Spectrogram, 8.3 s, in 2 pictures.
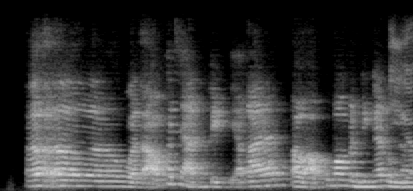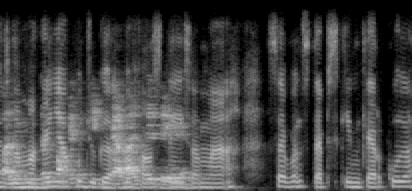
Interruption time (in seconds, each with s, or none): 3.9 s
